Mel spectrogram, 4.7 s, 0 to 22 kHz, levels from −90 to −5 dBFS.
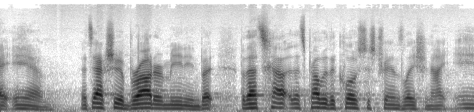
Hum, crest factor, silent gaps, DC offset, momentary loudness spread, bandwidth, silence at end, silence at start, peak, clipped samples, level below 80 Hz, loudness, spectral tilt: none; 18 dB; none; under 0.1%; 14 LU; 19 kHz; 0 s; 0 s; -2 dBFS; under 0.1%; -50 dBFS; -21 LUFS; -6 dB/octave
